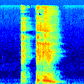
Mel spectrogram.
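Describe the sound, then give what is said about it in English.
A throat is cleared with a brief rough catch and then a longer, lower gravelly rasp. The sound is loud and clear, with no talk around it. “cleared his throat”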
